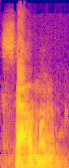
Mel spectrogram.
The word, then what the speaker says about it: salmon: L is not pronounced. That means L is silent in here.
